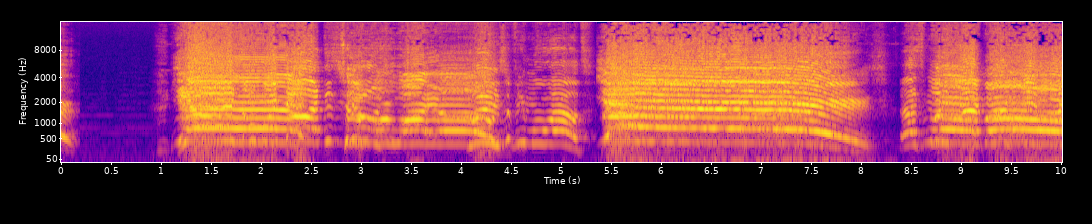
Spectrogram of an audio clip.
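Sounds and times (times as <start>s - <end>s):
man screaming: 1.1s - 4.4s.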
